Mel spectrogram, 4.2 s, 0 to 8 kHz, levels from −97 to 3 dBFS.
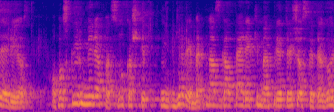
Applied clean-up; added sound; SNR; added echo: neural separator model SepFormer DNS4.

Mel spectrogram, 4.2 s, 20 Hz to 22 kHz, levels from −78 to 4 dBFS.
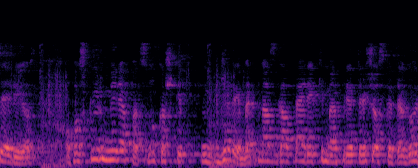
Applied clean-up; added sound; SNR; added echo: none; Door; 18 dB; reverberation time 0.8 s.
